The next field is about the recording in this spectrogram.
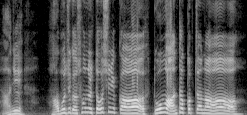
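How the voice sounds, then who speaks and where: Woman playing a weepy drunk husband, slow whiny drawl, audio story. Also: fairly high pitch, close to an everyday voice.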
